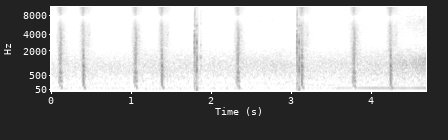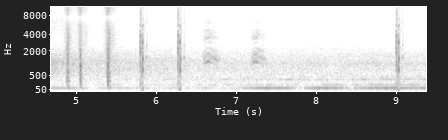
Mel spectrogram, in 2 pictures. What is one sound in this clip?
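Short sharp interface clicks sound again and again.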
